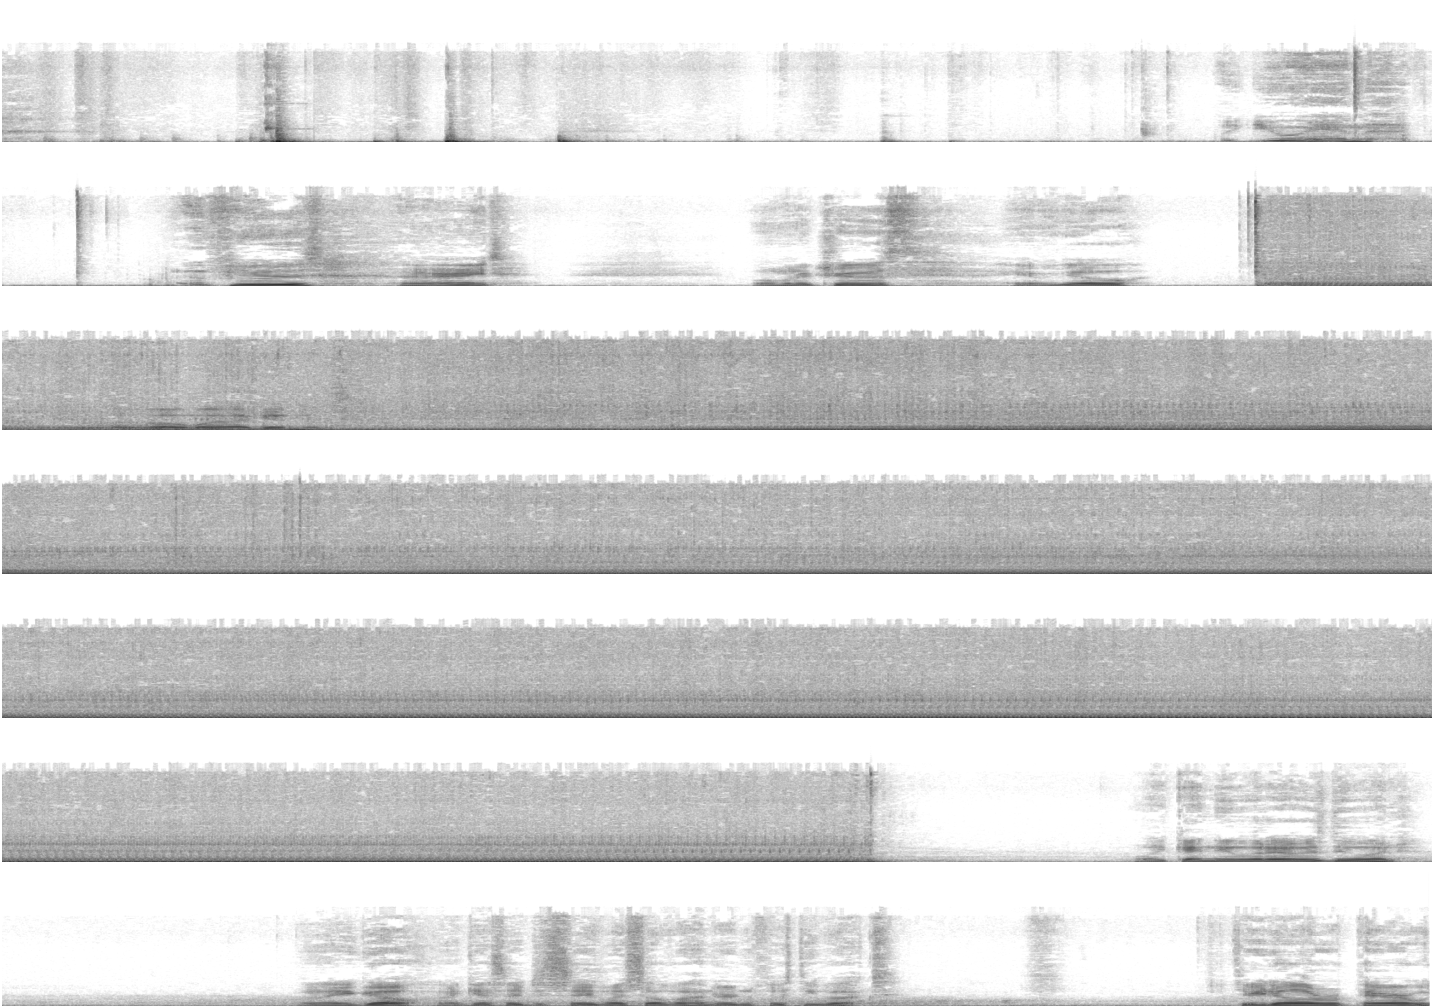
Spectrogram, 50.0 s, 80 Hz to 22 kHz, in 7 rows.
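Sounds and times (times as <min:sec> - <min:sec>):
water pump motor humming: 0:13.4 - 0:40.3.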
